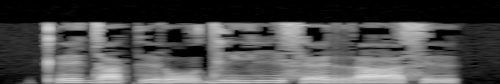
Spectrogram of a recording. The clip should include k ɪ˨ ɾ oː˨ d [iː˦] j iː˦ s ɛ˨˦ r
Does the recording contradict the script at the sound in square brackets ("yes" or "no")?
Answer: yes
